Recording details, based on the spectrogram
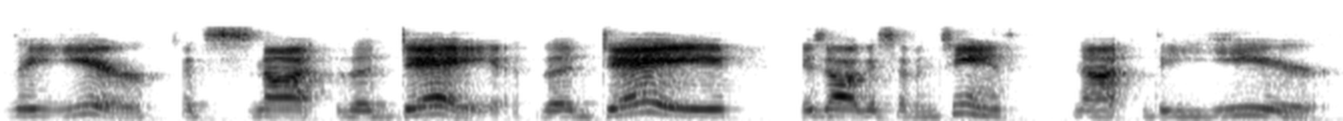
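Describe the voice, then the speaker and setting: A woman's voice: mid-range voice, slow pace, bright, forceful tone. A woman co-commentating in casual banter, with a sassy, teasing way of talking. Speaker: guest co-commentator.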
